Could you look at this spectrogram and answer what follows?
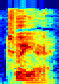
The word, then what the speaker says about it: Touya: Touya, yes.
